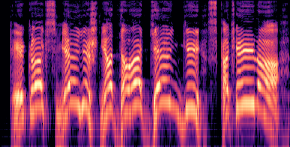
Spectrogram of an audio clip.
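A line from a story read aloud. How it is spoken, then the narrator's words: Yelling policeman. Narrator (Russian): заорал полицейский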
